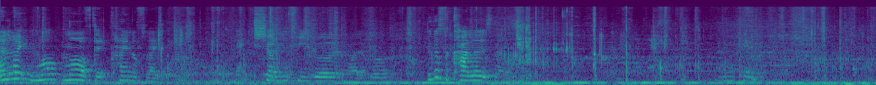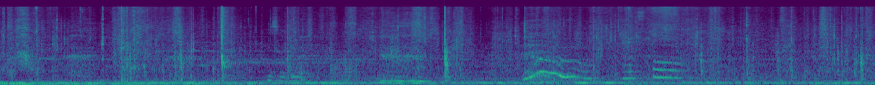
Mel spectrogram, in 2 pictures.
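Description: Glossy pages rustle and flap as they are turned.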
